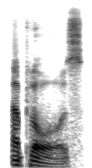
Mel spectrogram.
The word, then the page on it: applause: British English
